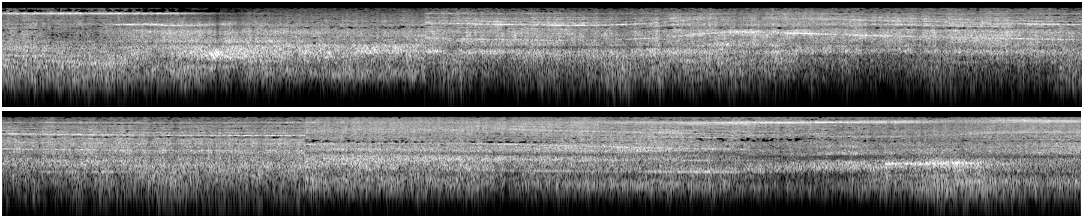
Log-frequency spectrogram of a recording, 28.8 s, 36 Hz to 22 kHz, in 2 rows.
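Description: Jet engines of F/A-18 Super Hornets on a carrier flight deck, a loud steady rush with high turbine whines that rise and then slowly fall in pitch.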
